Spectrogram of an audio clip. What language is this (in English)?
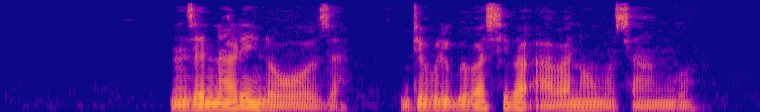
Ganda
